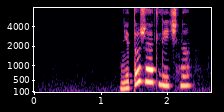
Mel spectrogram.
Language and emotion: Russian, positive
